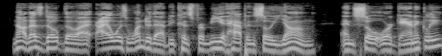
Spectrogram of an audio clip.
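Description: This is a man with an ordinary speaking voice, medium in pitch, going at a fairly quick pace with ordinary pitch variation. His loudness stays very even in a very clean recording with a silent background. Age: 30s. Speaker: barber. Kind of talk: casual chat.

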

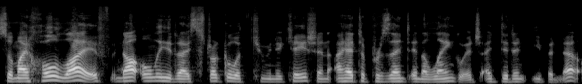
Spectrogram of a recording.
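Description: A man with a Montreal accent and a fairly high pitch speaks at a fairly quick pace with hardly any pauses and ordinary pitch variation, in a dry, close sound with no echo. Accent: Canadian English, Montreal. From Montreal, Quebec. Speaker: communication coach. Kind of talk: interview. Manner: animated.

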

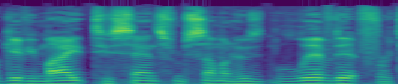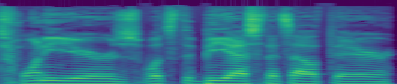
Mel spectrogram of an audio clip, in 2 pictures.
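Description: A man's dark, mellow voice in a monotone, flat delivery at a moderate pace, with a dry, close sound with no echo and a very clean recording with a silent background. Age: 40s. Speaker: fitness coach and gym owner. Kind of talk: casual chat.

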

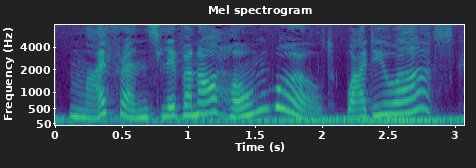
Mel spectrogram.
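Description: A put-on character voice at a middle pitch and moderate pace. Loud background noise runs underneath. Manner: breezy, scheming.

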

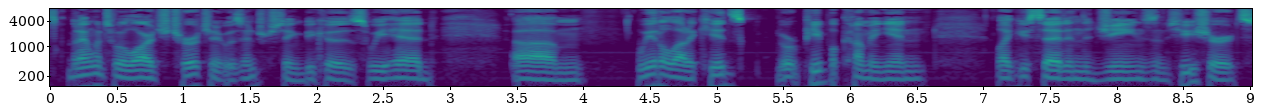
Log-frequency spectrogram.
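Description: On a very clean recording with a silent background, the speaker uses an American accent, fairly even intonation, and a moderate pace, with long, frequent pauses. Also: man. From New Jersey. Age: 60s. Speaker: radio broadcaster and narrator. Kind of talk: casual chat.

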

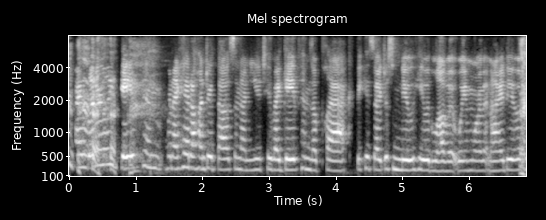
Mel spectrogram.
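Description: A woman with a fairly high pitch speaks quietly at a fairly quick pace, her intonation fairly even. Noticeable background noise runs underneath. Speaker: content creator. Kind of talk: casual interview chat. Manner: monotone, quiet, chill.

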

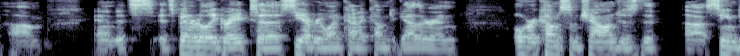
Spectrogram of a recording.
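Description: A man with an American accent speaks at a fairly quick pace. He has a normal speaking voice at a fairly low pitch. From Iowa, US Midwest. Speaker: marine industry product manager. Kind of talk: interview on a live podcast.

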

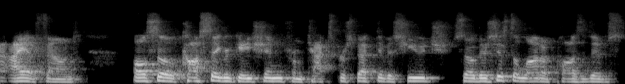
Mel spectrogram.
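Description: A man's somewhat breathy voice sits fairly high in pitch, with fairly even intonation. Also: moderate pace. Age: middle-aged. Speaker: real estate investor. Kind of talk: interview.

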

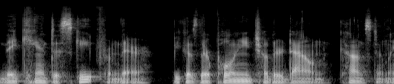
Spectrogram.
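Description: Vocal fry runs through a man's very deep, low voice, which shows ordinary pitch variation. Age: 30s. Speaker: life coach and podcast host. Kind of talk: solo self-help talk. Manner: casual, with frequent fillers.

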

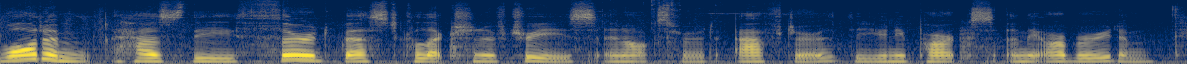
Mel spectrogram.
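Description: A woman is speaking. She has an American accent. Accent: American, noticeable to English listeners. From US East Coast, Virginia suburbs. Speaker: college chaplain. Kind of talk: casual interview. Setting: chapel.

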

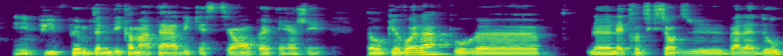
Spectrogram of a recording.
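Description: Against a quiet background, a man with a Quebec accent speaks at a fairly slow pace, his pitch very deep and low with ordinary variation. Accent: Québécois French. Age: 50s. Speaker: podcast host. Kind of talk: solo podcast monologue, unscripted. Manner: hesitant, many fillers.

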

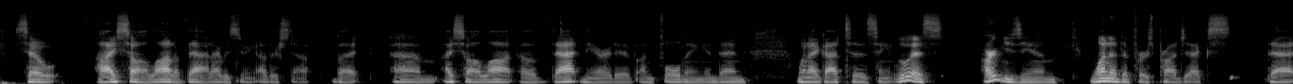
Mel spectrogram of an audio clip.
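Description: A man with an American accent speaks at a fairly slow pace in a fairly low, somewhat breathy voice. His intonation is fairly even, on a very clean recording with a silent background. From US, Pittsburgh. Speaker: museum director. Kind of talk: casual interview. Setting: in-person studio interview.

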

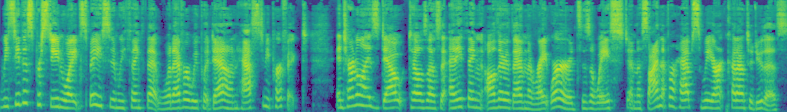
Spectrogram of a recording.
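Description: A woman with an unremarkable speaking voice speaks at a moderate pace with hardly any pauses. Her pitch is fairly high, with ordinary variation. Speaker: fantasy and romance writer. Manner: encouraging, reassuring, lightly humorous.

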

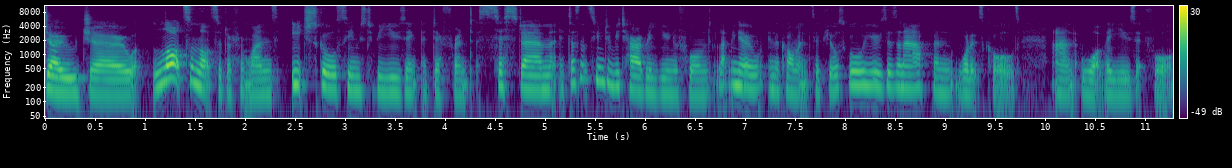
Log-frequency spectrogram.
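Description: A dark, mellow voice with a British accent, fairly quick and with hardly any pauses, ordinary pitch variation, on a very clean recording with a silent background. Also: woman, fairly low pitch for a woman. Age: 40s. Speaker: parenting podcast host. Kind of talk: solo podcast advice talk.

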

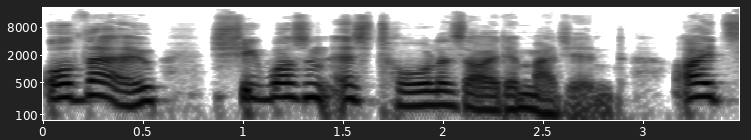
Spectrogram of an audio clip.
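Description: The text is read in an unforced voice.

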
